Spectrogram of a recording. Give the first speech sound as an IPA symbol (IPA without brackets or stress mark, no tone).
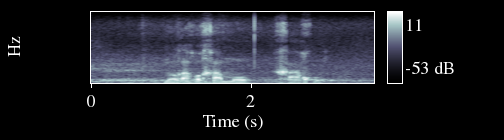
m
